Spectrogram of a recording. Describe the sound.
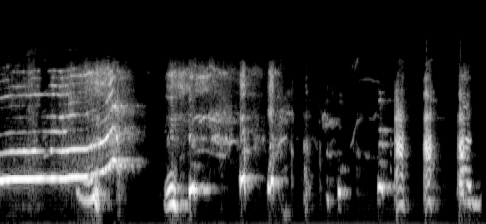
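A voice imitates a pastor's wild yell heard during a church service in California: a loud, high-pitched sustained cry rising in pitch for about a second, then breaking into choppy, whooping vocal bursts and laughter-like yelps.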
